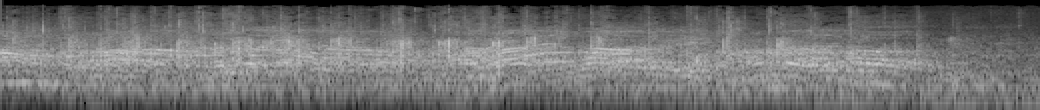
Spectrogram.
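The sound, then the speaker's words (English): A crowd loudly recites salawat in unison to welcome a speaker at an interfaith conference. The dense, sustained swell of many voices holds steady, then eases off near the end. “So please welcome him with the loudest of salawat and Muhammad.”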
